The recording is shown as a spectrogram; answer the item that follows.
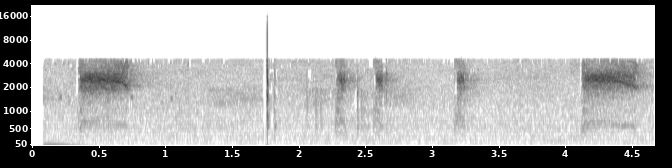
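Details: Wild squirrel living in a tree outside a window, behaving excitedly, gives two harsh, raspy bursts at start and end with a few short scratchy chips between, plus one sharp click.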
